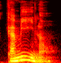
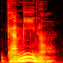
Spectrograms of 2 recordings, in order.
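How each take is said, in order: Both takes have the same delivery.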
